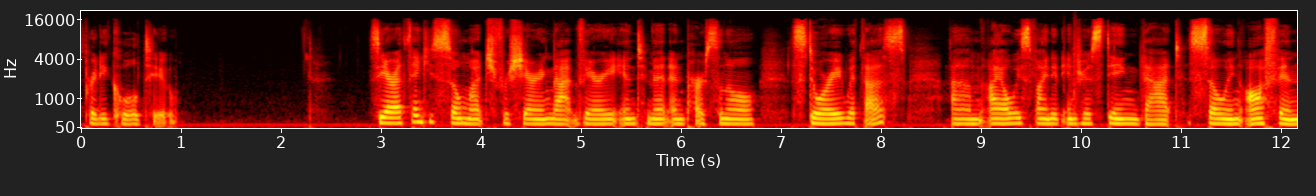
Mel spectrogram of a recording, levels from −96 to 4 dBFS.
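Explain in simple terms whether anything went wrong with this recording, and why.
Something did go wrong: right after "I always find it", from about 9.83 to 9.96 s, there's a short, scratchy burst of loose connector crackle. A worn or dirty plug contact was flickering on and off, chopping the speech into rapid crackles.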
